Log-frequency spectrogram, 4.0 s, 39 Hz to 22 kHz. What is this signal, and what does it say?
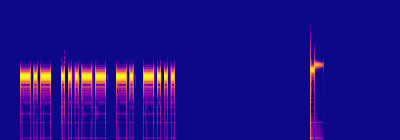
Morse code, heard as a keyed tone, about 34 wpm, 700 Hz. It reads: K3NB
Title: USA Call Signs - 4 Characters - 3x Character Spacing - 35wpm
